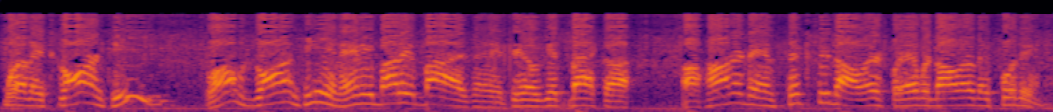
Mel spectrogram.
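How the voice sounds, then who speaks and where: An actor playing a gullible, earnest country storekeeper with a rural Southern drawl, in a 1930s radio serial. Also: male voice, sits high, expressive, moderate pace, fairly bright tone. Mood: earnest, fretful. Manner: drawling, folksy, ungrammatical speech. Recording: dull, noisy 1930s radio recording.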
